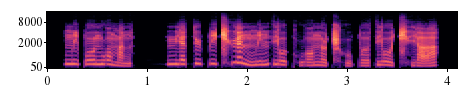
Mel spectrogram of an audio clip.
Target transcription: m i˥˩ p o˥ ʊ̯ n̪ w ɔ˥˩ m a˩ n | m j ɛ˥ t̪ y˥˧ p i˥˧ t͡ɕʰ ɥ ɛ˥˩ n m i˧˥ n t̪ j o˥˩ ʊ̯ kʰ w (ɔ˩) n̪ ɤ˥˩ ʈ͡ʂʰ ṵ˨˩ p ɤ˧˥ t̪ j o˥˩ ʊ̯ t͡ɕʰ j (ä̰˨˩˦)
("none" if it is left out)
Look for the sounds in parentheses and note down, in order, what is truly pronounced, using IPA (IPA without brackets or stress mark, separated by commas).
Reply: ɔ˧˥, ä̰˨˩˦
